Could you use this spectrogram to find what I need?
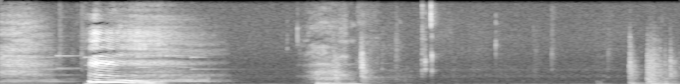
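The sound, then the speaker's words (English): A person yawning: a loud, drawn-out voiced yawn that falls in pitch, then a second shorter, lower groaning exhale, followed by a few faint clicks. “It was just me yawning.”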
